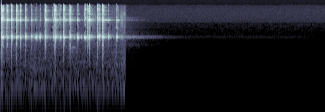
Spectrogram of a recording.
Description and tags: A plink sound made using a toy. Recorded in a library, using a Mac's Built-in microphone.
weird, toy, plinking, creepy, plink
